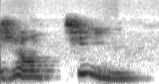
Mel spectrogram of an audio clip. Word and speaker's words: gentil: However, you said gentil, and the L here is silent. Yes. So, était un homme strict, mais gentil.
